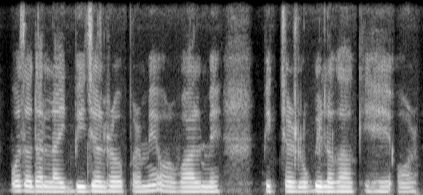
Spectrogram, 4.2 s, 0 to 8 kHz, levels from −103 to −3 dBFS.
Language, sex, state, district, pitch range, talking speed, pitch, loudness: Hindi, female, Arunachal Pradesh, Papum Pare, 180-190 Hz, 255 wpm, 185 Hz, -15 LUFS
